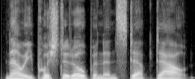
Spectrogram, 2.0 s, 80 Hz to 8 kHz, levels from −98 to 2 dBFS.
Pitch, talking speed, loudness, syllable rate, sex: 145 Hz, 245 wpm, -16 LUFS, 5.5 syllables/s, male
